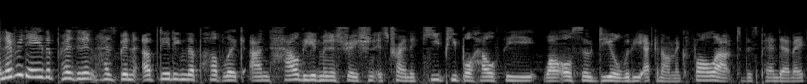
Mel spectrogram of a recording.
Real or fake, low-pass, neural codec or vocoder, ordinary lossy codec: fake; 7.2 kHz; codec, 16 kHz in and 24 kHz out, 1 kbps, XY-Tokenizer; MP3, 24 kbps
